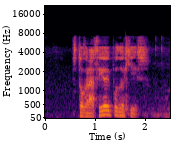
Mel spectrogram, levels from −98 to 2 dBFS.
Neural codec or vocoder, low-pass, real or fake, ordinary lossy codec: none; 7.2 kHz; real; AAC, 64 kbps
